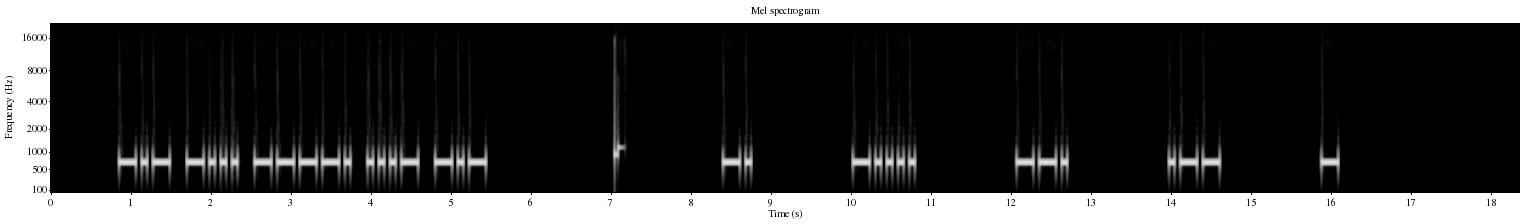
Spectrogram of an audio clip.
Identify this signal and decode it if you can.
Morse code, heard as a keyed tone, about 17 wpm, spaced as for 9 wpm, 700 Hz. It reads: KB9VK N6GWT
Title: USA Call Signs - 5 Characters - 6x Character Spacing - 17wpm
